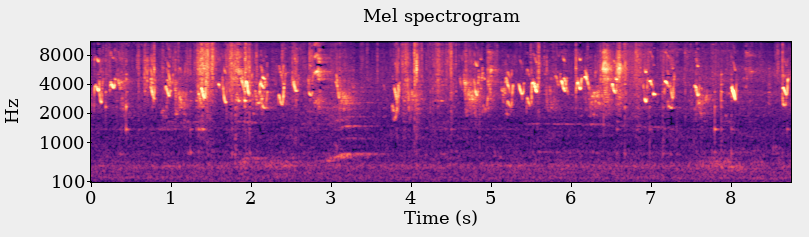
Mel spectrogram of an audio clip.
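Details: Chicken chicks giving a continuous stream of high, thin, downward peeps, many birds calling at once, with soft scratching underneath.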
